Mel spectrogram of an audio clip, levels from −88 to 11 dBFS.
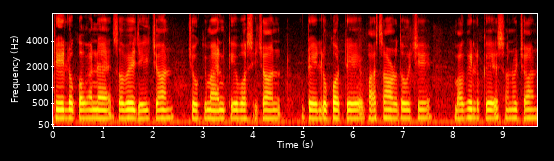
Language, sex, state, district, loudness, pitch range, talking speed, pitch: Odia, male, Odisha, Sambalpur, -18 LUFS, 160-170 Hz, 95 wpm, 165 Hz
